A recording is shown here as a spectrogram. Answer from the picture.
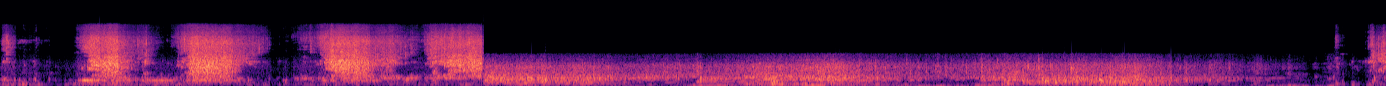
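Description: Dry fallen leaves rustled and tossed by hand, four loud crisp rustling bursts in the first six seconds. Then the sound cuts abruptly to a steady, muffled rushing noise for the rest.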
